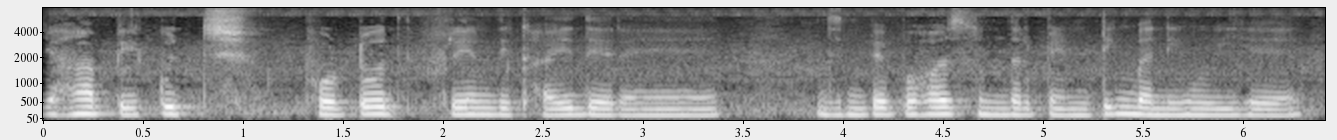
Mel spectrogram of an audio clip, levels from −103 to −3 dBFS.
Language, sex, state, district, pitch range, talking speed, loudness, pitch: Hindi, female, Uttar Pradesh, Saharanpur, 160-180 Hz, 150 wpm, -18 LUFS, 170 Hz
